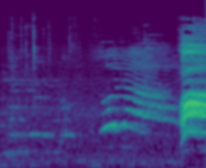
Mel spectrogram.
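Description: House crow cawing: a call about a second in, then a louder caw near the end.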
